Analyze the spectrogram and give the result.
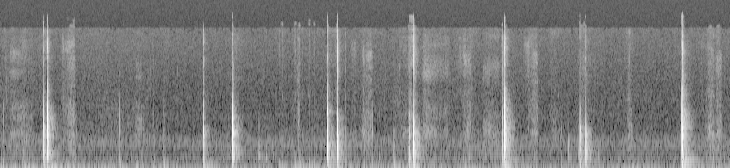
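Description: Fingertips press the bubbles of an octagonal blue silicone push-pop fidget toy, producing about ten short, dry pops at uneven intervals, some in quick pairs. Each pop is a soft, bright snap centered around the midrange, with almost no ring, separated by near silence and a faint steady background hum.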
